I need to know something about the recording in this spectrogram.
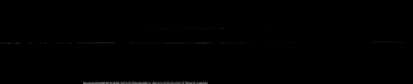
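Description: Faint, steady high-pitched whine made of several thin tones. About a second in, a low rumble comes in for just over a second and cuts off abruptly.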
